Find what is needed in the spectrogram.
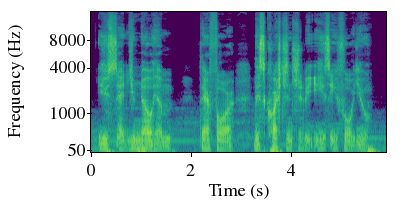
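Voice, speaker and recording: Putting on a character voice, a man speaks in a very deep, low, raspy pitch at a fairly slow pace. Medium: read story. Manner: cold, formal, measured.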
